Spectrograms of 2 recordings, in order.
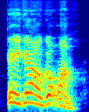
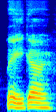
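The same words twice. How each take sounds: First: High and loud, pleased; triumphant exclaim. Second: Said in the usual way. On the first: Real, not acted. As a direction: announce the win loudly. Triumphant after blocking user.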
